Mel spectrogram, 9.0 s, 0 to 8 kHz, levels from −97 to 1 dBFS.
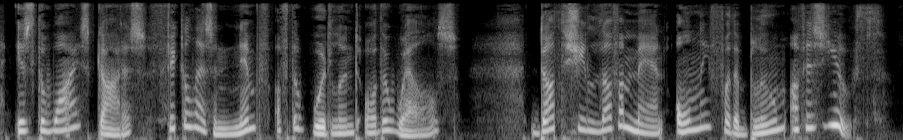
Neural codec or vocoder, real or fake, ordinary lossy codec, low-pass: none; real; AAC, 48 kbps; 7.2 kHz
